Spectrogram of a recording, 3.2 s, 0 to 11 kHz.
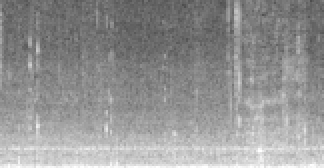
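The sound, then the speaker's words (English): Munching on a crisp round caramel waffle biscuit about 20 centimeters across with a honeycomb texture: steady, quiet crunching and chewing with occasional sharper crackles, heard alone without any talking. “What are you thinking you munch away on that?”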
